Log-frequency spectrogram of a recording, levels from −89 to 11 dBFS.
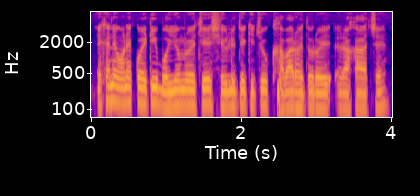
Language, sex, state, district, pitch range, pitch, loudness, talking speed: Bengali, male, West Bengal, Alipurduar, 110-125 Hz, 115 Hz, -15 LUFS, 180 wpm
